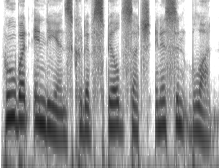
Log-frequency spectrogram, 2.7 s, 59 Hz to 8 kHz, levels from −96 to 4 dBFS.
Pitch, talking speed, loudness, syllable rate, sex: 185 Hz, 195 wpm, -20 LUFS, 4.9 syllables/s, female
